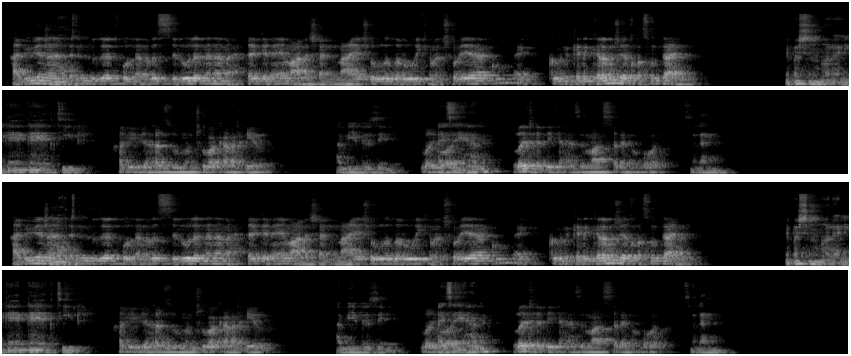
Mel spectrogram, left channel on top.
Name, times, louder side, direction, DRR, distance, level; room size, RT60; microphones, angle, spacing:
voice 1, 0.1-6.9 9.6-11.1 12.7-13.3 13.6-15.1, equal, 10° left, 1 dB, 4.2 m, -29 dB
voice 2, 7.8-9.3 11.8-12.4 12.8-13.3 15.4-15.7, right 1 dB, 15° right, 1 dB, 2.5 m, -34 dB
27.0 x 12.5 x 2.7 m, 0.35 s
head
